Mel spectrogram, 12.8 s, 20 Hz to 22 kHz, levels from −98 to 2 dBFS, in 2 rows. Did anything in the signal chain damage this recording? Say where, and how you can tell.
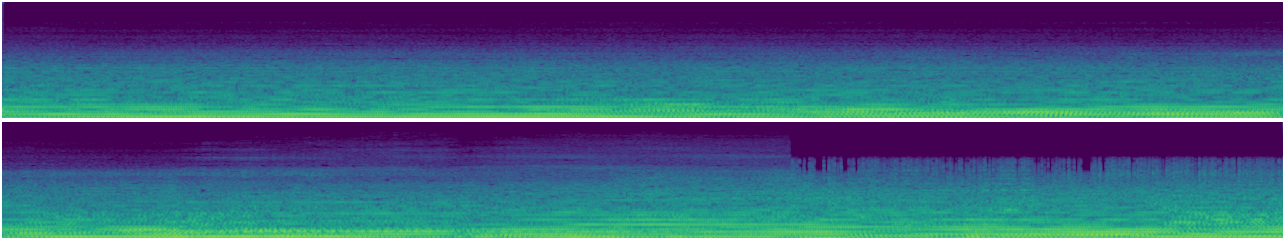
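Yes. At the codec stage, a Bluetooth SBC bit pool drop begins at 10.34 s and lasts to the end of the clip at 12.81 s. The link evidently congested and the sender cut its bit budget, which fits a fall from a bit pool of 31 to 8, about 66 kbps. With so few bits, the upper sub-bands get little or nothing and the rest are coarsely quantised, so the treble dulls and a gritty noise rises, with no recovery before the clip ends.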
